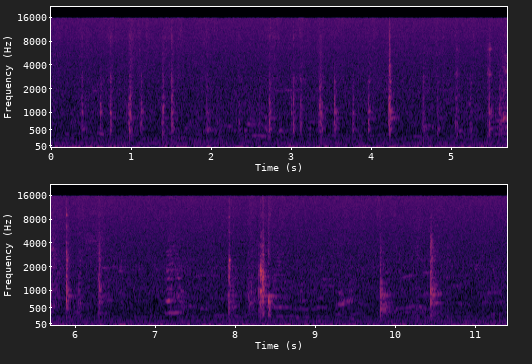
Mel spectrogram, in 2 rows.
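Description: Faint, irregular clicks and ticks, at times several a second, as a loosened spin-on oil filter is turned off its threaded mount on a Mitsubishi 4D56 diesel by hand.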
